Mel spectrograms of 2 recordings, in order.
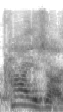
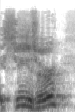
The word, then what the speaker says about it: Caesar: word that i that i pronounced with its latin pronunciation with the bad chicago accent that we would normally say caesar is a flashing red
